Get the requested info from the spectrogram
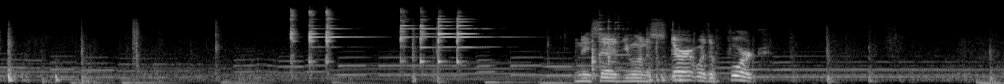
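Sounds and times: background music: 0.0 - 10.0
metal cup clinking: 2.9 - 5.2, 5.9 - 6.5.

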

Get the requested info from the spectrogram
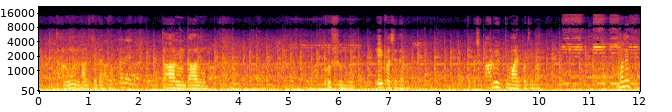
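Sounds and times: traffic rumble: 0.0 - 12.0
vehicle horn: 10.4 - 12.0.

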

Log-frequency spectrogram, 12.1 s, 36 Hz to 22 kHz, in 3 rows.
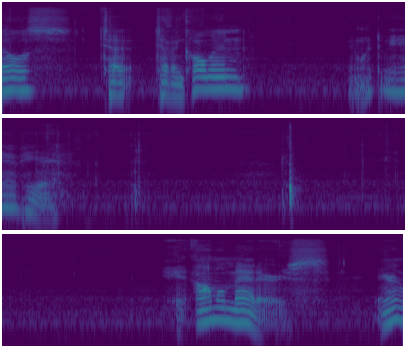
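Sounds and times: trading cards shuffling: 4.5 - 5.6, 6.9 - 8.5.

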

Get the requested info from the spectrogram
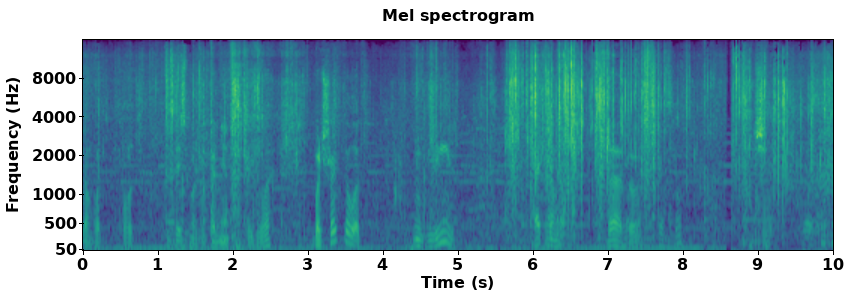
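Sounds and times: music: 0.0 - 10.0
plastic bag crinkling: 4.6 - 10.0.

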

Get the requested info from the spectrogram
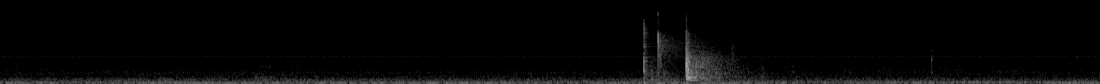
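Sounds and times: cue tip tapping ball: 6.4 - 7.6
snooker balls clicking: 6.4 - 7.8
balls rolling faint clicks: 6.4 - 8.0, 9.2 - 9.6.

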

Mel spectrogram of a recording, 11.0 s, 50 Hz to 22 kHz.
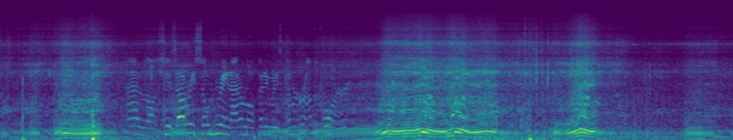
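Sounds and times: motorcycle engine revving: 0.0 - 11.0
sharp knock: 1.3 - 1.6.

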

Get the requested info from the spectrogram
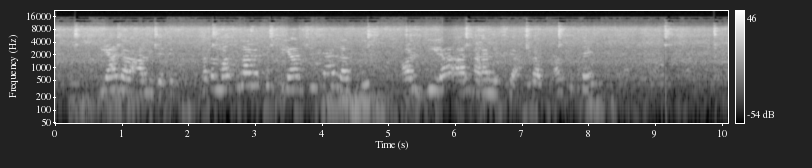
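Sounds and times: food sizzling in hot oil: 0.0 - 10.0.

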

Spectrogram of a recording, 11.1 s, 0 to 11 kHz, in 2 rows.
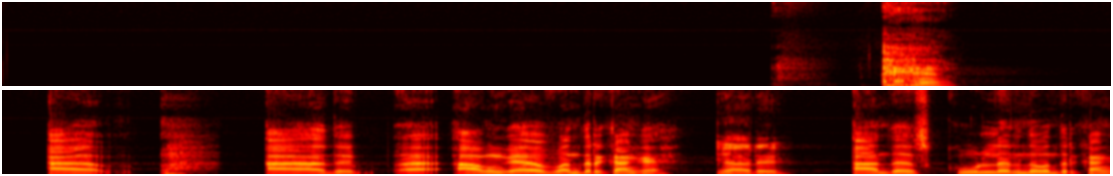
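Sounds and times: man clearing his throat: 3.9 - 4.9, 6.2 - 6.7.

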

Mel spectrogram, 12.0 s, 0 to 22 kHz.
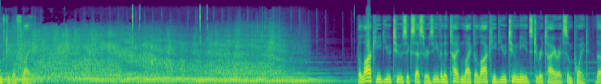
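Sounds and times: jet engine rushing overhead: 0.0 - 6.6
background music low notes: 1.8 - 12.0.

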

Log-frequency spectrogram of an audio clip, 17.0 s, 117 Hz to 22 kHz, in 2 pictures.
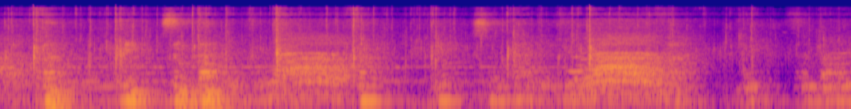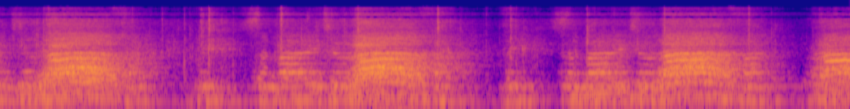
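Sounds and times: concert audience singing: 0.0 - 17.0.

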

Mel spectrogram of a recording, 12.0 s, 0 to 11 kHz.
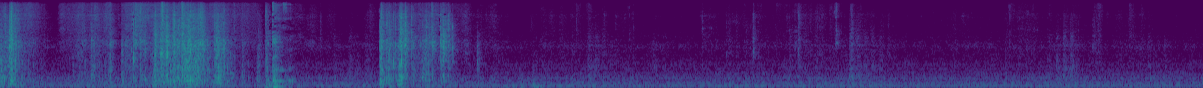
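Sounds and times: rustling crinkling handling noise: 0.0 - 11.6.

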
